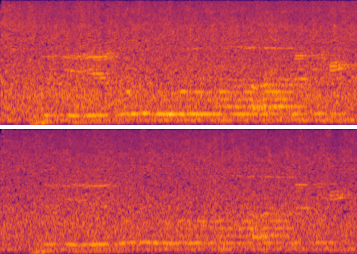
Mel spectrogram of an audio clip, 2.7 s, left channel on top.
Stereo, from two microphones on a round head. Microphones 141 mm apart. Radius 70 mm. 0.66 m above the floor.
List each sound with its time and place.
0.2 s singing: 25° left (ahead or behind), 3 m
